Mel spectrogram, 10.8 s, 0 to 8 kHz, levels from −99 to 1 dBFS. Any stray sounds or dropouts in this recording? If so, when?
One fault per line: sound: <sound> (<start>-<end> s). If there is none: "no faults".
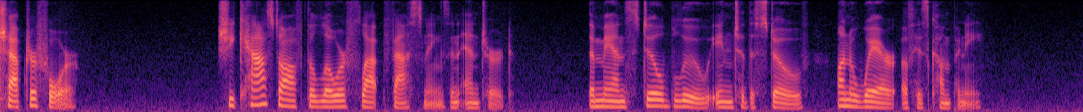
no faults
